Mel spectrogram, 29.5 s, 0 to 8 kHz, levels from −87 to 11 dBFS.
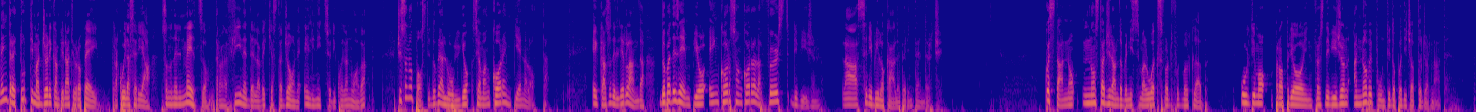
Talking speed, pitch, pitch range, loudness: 155 wpm, 130 Hz, 110-155 Hz, -34 LUFS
